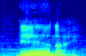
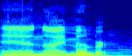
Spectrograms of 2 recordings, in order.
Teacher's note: So here, as sometimes happens in fast native speech, dropped the first syllable of remember, member. He also dropped the d from and linked it to I.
